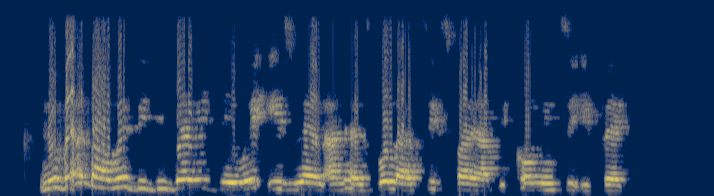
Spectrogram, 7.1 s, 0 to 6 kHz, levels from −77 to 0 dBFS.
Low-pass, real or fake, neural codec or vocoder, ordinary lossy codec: 5.4 kHz; real; none; none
